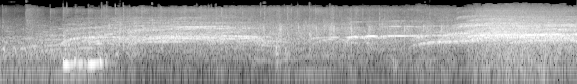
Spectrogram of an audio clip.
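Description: A crowd of young women screams and cheers with excitement.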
